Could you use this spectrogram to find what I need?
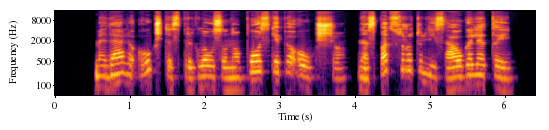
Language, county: Lithuanian, Panevėžys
